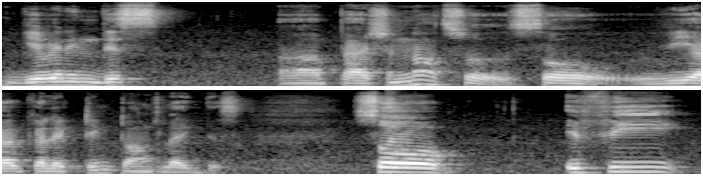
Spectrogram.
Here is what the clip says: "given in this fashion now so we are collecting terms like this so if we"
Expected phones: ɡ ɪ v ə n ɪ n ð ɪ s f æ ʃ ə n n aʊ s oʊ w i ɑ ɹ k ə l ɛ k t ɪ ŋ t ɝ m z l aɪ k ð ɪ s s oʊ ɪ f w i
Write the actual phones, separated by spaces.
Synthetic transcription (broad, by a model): ɡ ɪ v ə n ɪ n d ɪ s p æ ʃ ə n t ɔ s oʊ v i ɑ ɹ k ə l ɛ k t ɪ ŋ t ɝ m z l aɪ k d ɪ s s oʊ ɪ f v i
